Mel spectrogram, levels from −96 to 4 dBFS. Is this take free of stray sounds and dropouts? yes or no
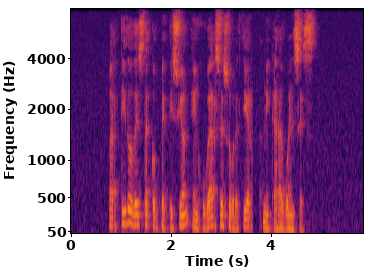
no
